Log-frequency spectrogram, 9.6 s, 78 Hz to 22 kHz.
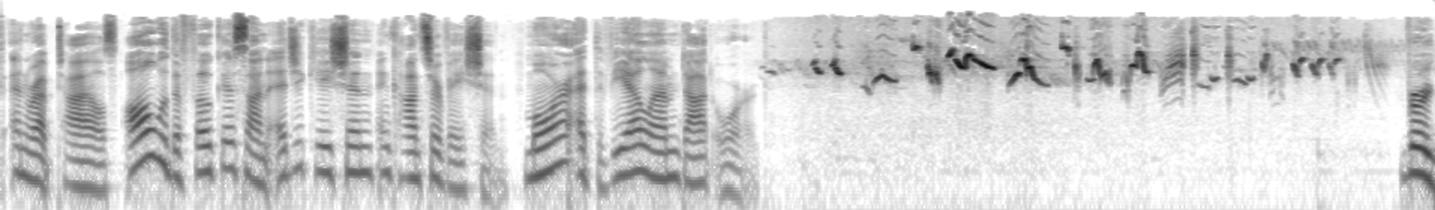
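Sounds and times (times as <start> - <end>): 
speech: 0.0 - 5.2, 9.4 - 9.5
European starling singing: 5.1 - 9.5.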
